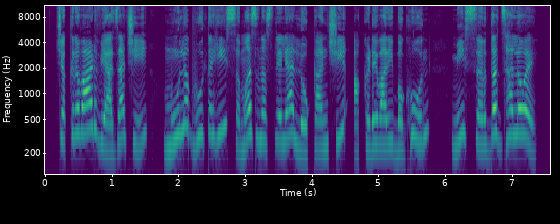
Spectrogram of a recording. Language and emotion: Marathi, surprised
